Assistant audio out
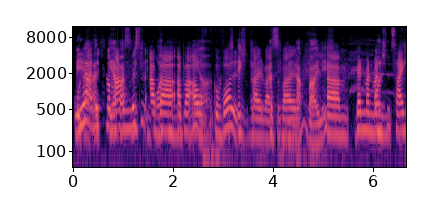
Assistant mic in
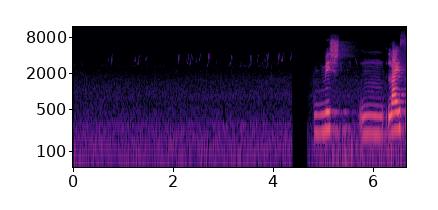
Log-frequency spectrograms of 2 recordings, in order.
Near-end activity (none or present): present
